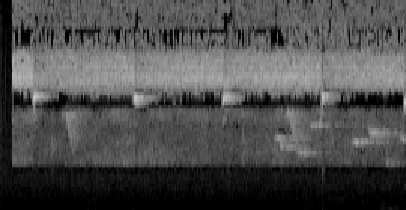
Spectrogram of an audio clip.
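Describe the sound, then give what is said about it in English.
Thin, very high-pitched warbler calls repeat every second or so over a steady, piercing high buzz. The calls are short and wiry, with no voices present. “It's just a very thin, high-pitched call. I remember when I first heard it, I thought it sounded like a bicycle pump when you pump in your bike.”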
